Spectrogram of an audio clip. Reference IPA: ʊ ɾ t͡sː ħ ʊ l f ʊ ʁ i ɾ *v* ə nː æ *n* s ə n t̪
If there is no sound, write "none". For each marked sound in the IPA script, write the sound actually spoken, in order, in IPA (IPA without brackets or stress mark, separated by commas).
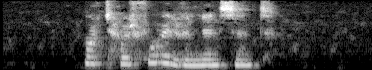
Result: v, n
